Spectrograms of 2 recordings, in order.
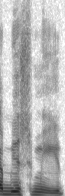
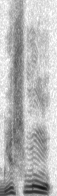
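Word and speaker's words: بسم: Itu dibaca bismi itu menurut ulama karena kata ulama pangnya dibaca bismi karena di sana ada ba. Ba-nya itu apa? Ba harap jar. Harap jar itu harap parabot ngajerkeun. Jadi dibacanya mi, enggak bismu, enggak bisma.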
